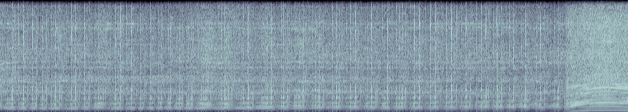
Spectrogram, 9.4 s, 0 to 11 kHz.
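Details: Stihl MS194T chainsaw after its fuel problem was fixed, cutting wood: it holds a steady, strong note under load, then revs up cleanly and crisply once free, a healthy saw.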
